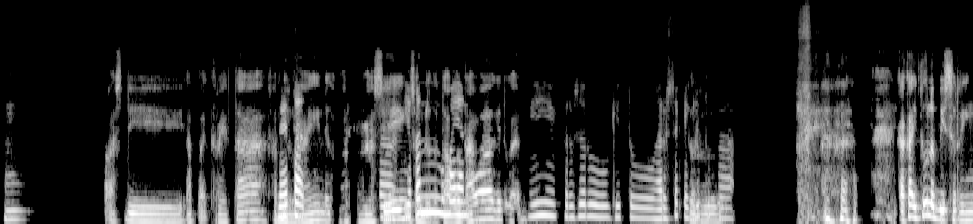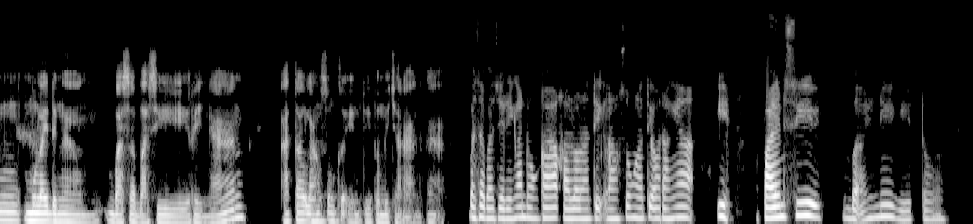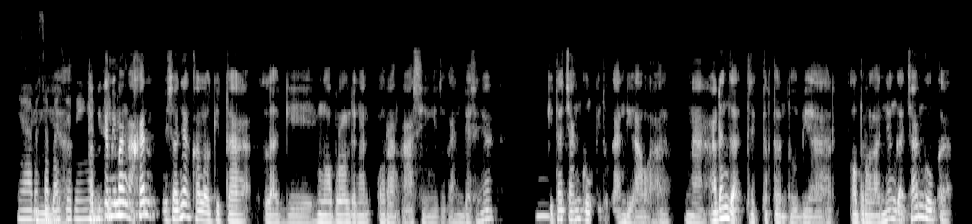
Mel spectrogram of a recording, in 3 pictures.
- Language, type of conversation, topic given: Indonesian, podcast, Bagaimana biasanya kamu memulai obrolan dengan orang yang baru kamu kenal?
- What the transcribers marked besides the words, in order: tapping; chuckle; other background noise; "ngapain" said as "apain"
